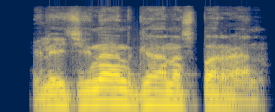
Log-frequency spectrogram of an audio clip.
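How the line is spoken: Captain grumbling. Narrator (Russian): проворчал капитан

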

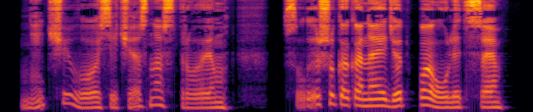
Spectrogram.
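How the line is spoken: Remark. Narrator (Russian): заметил специалист

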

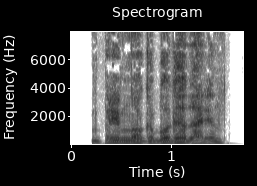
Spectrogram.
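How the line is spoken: Embarrassed mumbling. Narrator (Russian): промямлил Рокотов, теперь уже малиново-алый от смущения

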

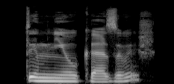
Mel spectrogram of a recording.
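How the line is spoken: Lazy smirk. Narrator (Russian): лениво ухмыльнулся Руслан

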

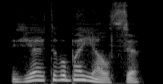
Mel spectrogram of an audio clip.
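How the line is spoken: Muttered. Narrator (Russian): пробормотал Пуаро

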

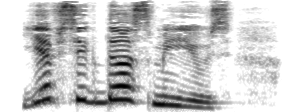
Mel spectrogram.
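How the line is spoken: Joyful. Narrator (Russian): радостно откликнулась мама

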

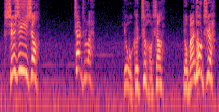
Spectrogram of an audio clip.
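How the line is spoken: Loud shout. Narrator (Chinese): 严六元高喊

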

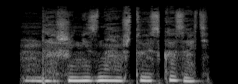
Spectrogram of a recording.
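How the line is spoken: Whisper. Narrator (Russian): прошептала я

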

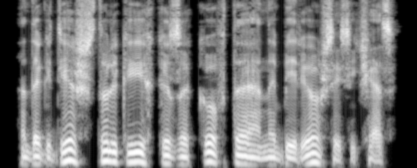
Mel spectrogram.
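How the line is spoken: Heavy sigh. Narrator (Russian): тяжело вздохнул он

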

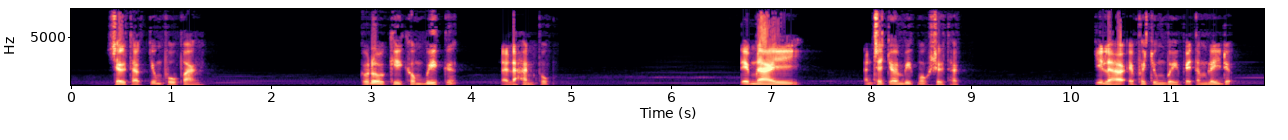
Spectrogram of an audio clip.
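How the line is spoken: Mysterious, stern voice. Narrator (Vietnamese): Phượng Thánh với vẻ bí ẩn, rồi nghiêm giọng nói

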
